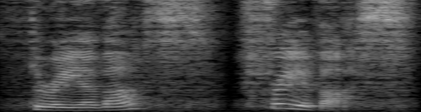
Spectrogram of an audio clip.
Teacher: The TH or th sound at the start of words turn into a f or F sound.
